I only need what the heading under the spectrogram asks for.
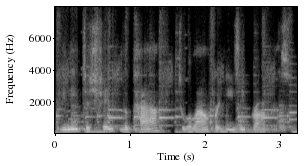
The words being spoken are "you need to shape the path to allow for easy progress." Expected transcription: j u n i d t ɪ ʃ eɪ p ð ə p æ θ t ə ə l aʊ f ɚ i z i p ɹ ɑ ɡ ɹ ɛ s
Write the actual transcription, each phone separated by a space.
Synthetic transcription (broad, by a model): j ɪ n i d t ɪ ʃ eɪ p ð ə p æ θ t ə ə l aʊ f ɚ i z i p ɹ ɑ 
